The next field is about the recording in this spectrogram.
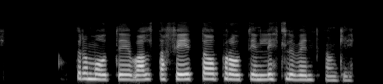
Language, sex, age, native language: Icelandic, female, 40-49, Icelandic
